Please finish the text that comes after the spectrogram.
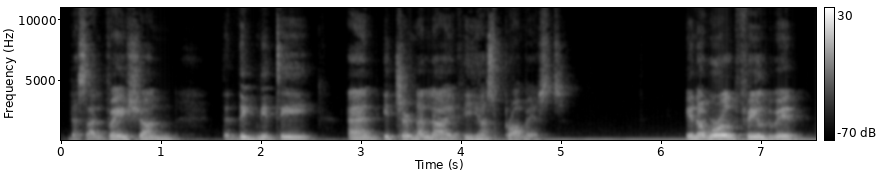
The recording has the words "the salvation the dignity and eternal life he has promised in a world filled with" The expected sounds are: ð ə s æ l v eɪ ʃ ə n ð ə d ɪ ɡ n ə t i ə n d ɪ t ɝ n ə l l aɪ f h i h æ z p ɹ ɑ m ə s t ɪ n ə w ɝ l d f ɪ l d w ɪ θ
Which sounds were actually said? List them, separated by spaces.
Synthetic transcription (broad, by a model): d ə s æ l v eɪ ʃ ə n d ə d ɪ ɡ n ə t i ə n d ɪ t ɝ n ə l l aɪ f h i h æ s p ɹ ɑ m ə s t ɪ n ə w ɝ l d f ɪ l d w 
